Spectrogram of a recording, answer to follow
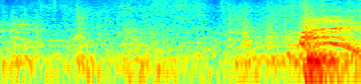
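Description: Low hall background, then near the end a karate fighter's loud kiai shout, its pitch falling, as he launches his attack.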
